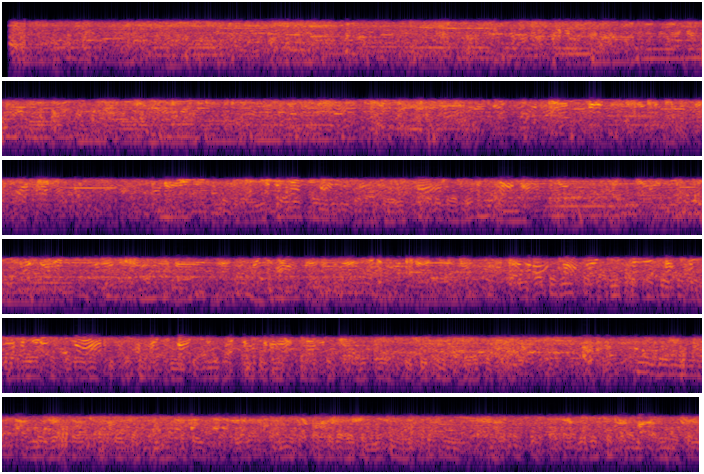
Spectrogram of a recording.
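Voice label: 954 likely Czech Radio Czech Republic; Czesky Rozhlas CZ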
